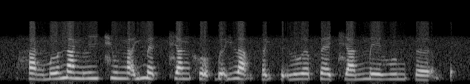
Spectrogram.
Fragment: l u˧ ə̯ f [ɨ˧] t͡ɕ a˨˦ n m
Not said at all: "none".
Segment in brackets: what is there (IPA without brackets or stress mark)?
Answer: ɛ˧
